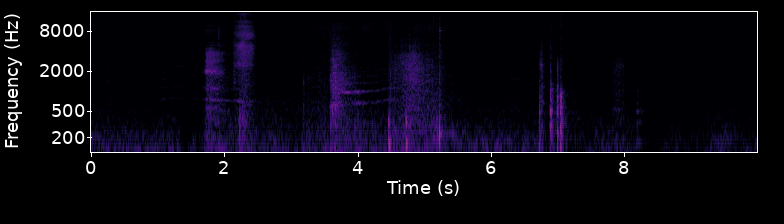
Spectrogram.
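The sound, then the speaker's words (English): A Bengal cat meows loudly several times in a row, drawn-out, insistent calls with brief pauses between them and a faint background hum. “Okay, if you want peace and quiet in your household, do not get a Bengal. They are the loudest cats on earth.”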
